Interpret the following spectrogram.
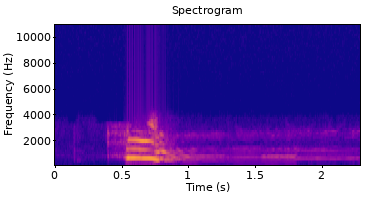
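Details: Dog giving one loud, sharp yelp that slides downward, trailing into a long, thin, steady whine that rises slightly toward the end; no other sounds.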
